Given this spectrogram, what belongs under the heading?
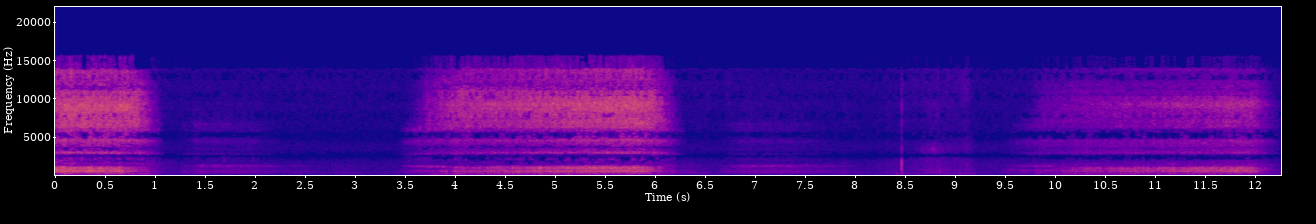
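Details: Loud, rough, hissing breathing noises recur about every six seconds from a sleeping adult: snoring.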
